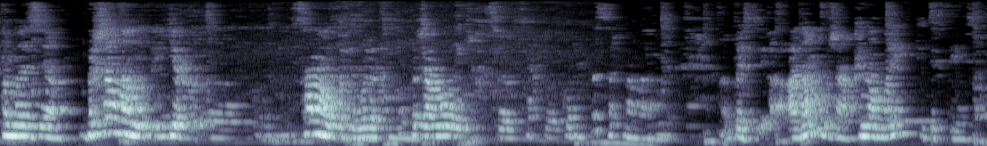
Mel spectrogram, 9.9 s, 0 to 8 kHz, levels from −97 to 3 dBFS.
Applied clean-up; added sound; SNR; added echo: classical method WPE with log-MMSE.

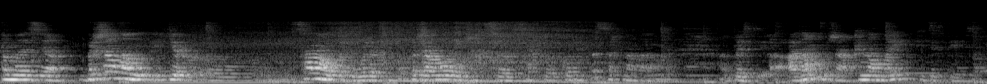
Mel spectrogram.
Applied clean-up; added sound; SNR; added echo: none; Car passing by / Idling; 15 dB; reverberation time 0.5 s.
